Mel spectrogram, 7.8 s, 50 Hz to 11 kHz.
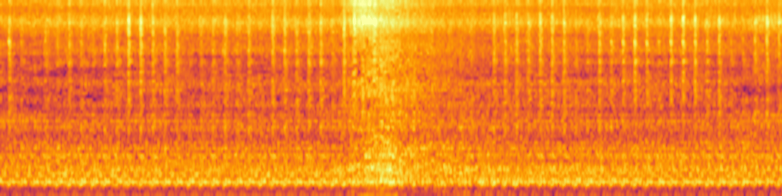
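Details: Chevrolet Lumina APV, 3.1 V6, cold engine at idle: sharp steady tapping at nearly three per second; engine knocks when cold.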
